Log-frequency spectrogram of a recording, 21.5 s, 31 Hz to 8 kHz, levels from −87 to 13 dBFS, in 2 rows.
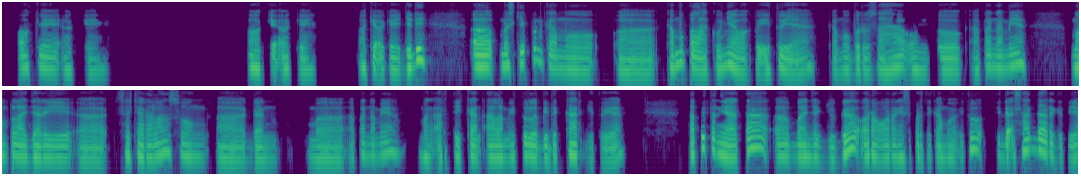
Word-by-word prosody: Oke 110 Hz, -2 st, 0 dB
oke. 95 Hz, -1 st, -8 dB, 1.5 s
Oke 110 Hz, 0 st, 0 dB
oke. 105 Hz, -2 st, -3 dB, 0.5 s
Oke -, -, -2 dB
oke. 105 Hz, -, 0 dB
Jadi, 115 Hz, +10 st, +9 dB, 0.5 s
eee, 120 Hz, -1 st, +9 dB
meskipun 145 Hz, +7 st, +1 dB
kamu, 100 Hz, -4 st, 0 dB, 0.2 s
eee, 90 Hz, -1 st, 0 dB, 0.2 s
kamu 135 Hz, +6 st, +2 dB
pelakunya 110 Hz, +3 st, +3 dB
waktu 95 Hz, +1 st, -1 dB
itu 120 Hz, -, -4 dB
ya, 95 Hz, +6 st, -2 dB
kamu 95 Hz, +1 st, -5 dB
berusaha 100 Hz, +3 st, -1 dB
untuk 95 Hz, 0 st, -1 dB
apa 100 Hz, +5 st, -3 dB
namanya, 125 Hz, +5 st, +1 dB, 0.5 s
mempelajari, 105 Hz, -3 st, +2 dB
eee, 90 Hz, -1 st, -3 dB
secara 110 Hz, -2 st, -1 dB
langsung, 115 Hz, -5 st, -2 dB
eee, 90 Hz, -1 st, -2 dB
dan 95 Hz, 0 st, -2 dB, 0.3 s
me 95 Hz, -1 st, -2 dB
apa 125 Hz, -, -5 dB
namanya, 120 Hz, +4 st, -3 dB, 0.2 s
mengartikan 105 Hz, 0 st, -1 dB
alam 100 Hz, 0 st, +2 dB
itu 105 Hz, +3 st, -3 dB
lebih 105 Hz, -2 st, +3 dB
dekat 115 Hz, +1 st, +2 dB
gitu 90 Hz, -, -10 dB
ya. 90 Hz, +4 st, 0 dB, 0.7 s
Tapi 175 Hz, -, +3 dB
ternyata, 140 Hz, -, +4 dB
eee, 110 Hz, -1 st, +2 dB
banyak 110 Hz, -1 st, +1 dB
juga 130 Hz, -, +4 dB
orang-orang 105 Hz, -2 st, +2 dB
yang -, -, -10 dB
seperti -, -, -5 dB
kamu 100 Hz, 0 st, -3 dB
itu 165 Hz, 0 st, 0 dB
tidak -, -, +3 dB
sadar 155 Hz, -2 st, +4 dB
gitu -, -, -11 dB
105 Hz, 140 wpm, -25 LUFS, 95-115 Hz, 1.5 s, Jadi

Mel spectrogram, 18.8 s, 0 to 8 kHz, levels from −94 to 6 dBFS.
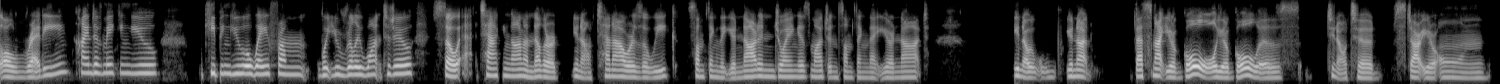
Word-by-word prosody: already 175 Hz, -, +1 dB
kind 285 Hz, -1 st, +1 dB
of 285 Hz, -2 st, +1 dB
making 280 Hz, 0 st, -3 dB
you 275 Hz, +1 st, -1 dB, 0.6 s
keeping 265 Hz, -2 st, -1 dB
you 260 Hz, +1 st, +2 dB
away 255 Hz, 0 st, +5 dB
from 235 Hz, -3 st, -1 dB
what 220 Hz, +2 st, 0 dB
you 230 Hz, +1 st, -3 dB
really 235 Hz, +2 st, +4 dB
want 230 Hz, +1 st, -2 dB
to 255 Hz, -, -4 dB
do, 260 Hz, +2 st, +3 dB, 0.2 s
so, 190 Hz, -4 st, +5 dB
eh, -, -, -3 dB
tacking 210 Hz, -2 st, 0 dB
on 195 Hz, +1 st, +2 dB
another, 170 Hz, -3 st, +1 dB
you 195 Hz, -, -5 dB
know, 150 Hz, -2 st, -4 dB
10 195 Hz, -1 st, -3 dB
hours 170 Hz, -3 st, +2 dB
a 160 Hz, -, -2 dB
week, 170 Hz, +6 st, -5 dB
something 185 Hz, -2 st, -4 dB
that 155 Hz, -1 st, -6 dB
you're 145 Hz, +1 st, -4 dB
not 175 Hz, +4 st, +3 dB
enjoying 180 Hz, -1 st, -2 dB
as 175 Hz, +1 st, -6 dB
much 175 Hz, -1 st, -3 dB
and 160 Hz, 0 st, -8 dB
something 160 Hz, -2 st, -9 dB
that 150 Hz, -2 st, -7 dB
you're 155 Hz, +1 st, -4 dB
not 165 Hz, +2 st, -5 dB, 1.1 s
you 205 Hz, -, +2 dB
know, 155 Hz, -4 st, +2 dB
w 155 Hz, +2 st, -12 dB
you're 190 Hz, 0 st, 0 dB
not 185 Hz, -1 st, +4 dB, 0.6 s
that's 190 Hz, +2 st, +1 dB
not 205 Hz, -1 st, +6 dB
your 165 Hz, -1 st, +1 dB
goal. 165 Hz, 0 st, +6 dB
Your 155 Hz, -2 st, +1 dB
goal 190 Hz, +3 st, +3 dB
is, 150 Hz, +2 st, -4 dB, 0.4 s
to 210 Hz, -, -5 dB
know, 135 Hz, -5 st, -3 dB
to 145 Hz, 0 st, -2 dB, 0.2 s
start 165 Hz, -2 st, 0 dB
your 150 Hz, -1 st, -2 dB
own 150 Hz, -2 st, -8 dB
180 Hz, 180 wpm, -24 LUFS, 160-230 Hz, 1.1 s, not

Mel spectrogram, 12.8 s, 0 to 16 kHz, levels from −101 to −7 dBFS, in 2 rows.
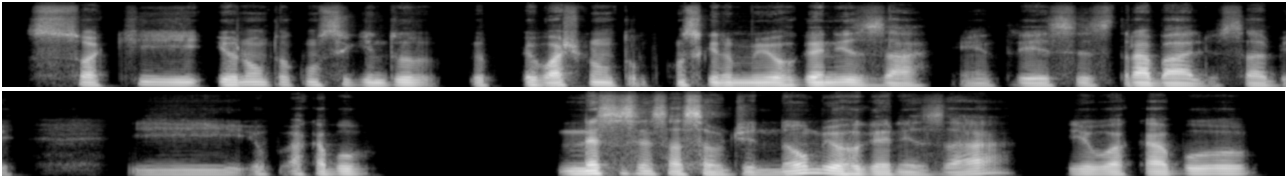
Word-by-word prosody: Só -, -, -2 dB
que 115 Hz, -2 st, -4 dB
eu 115 Hz, -1 st, +3 dB
não 120 Hz, +1 st, +1 dB
estou 115 Hz, 0 st, -8 dB
conseguindo, 110 Hz, -1 st, -3 dB, 0.2 s
eu 105 Hz, -, -7 dB, 0.2 s
eu 105 Hz, -1 st, +2 dB
acho 105 Hz, +1 st, +3 dB
que -, -, -18 dB
não 110 Hz, -, +3 dB
estou 100 Hz, -, -8 dB, 0.2 s
conseguindo 110 Hz, 0 st, -1 dB
me 105 Hz, 0 st, +1 dB
organizar 105 Hz, -3 st, +2 dB
entre 95 Hz, +1 st, -8 dB
esses 95 Hz, +1 st, -6 dB
trabalhos, 95 Hz, -5 st, +2 dB
sabe. 95 Hz, -3 st, -7 dB, 0.5 s
E 90 Hz, -1 st, -11 dB
eu 105 Hz, 0 st, -11 dB
acabo, 105 Hz, -1 st, -3 dB, 0.9 s
nessa 125 Hz, +3 st, +6 dB
sensação 105 Hz, -5 st, +2 dB
de 95 Hz, +2 st, -6 dB
não 105 Hz, +9 st, +3 dB
me 145 Hz, -4 st, +5 dB
organizar, 95 Hz, -, 0 dB, 0.3 s
eu 105 Hz, -1 st, -1 dB
acabo 115 Hz, +2 st, 0 dB
105 Hz, 140 wpm, -26 LUFS, 95-110 Hz, 0.9 s, nessa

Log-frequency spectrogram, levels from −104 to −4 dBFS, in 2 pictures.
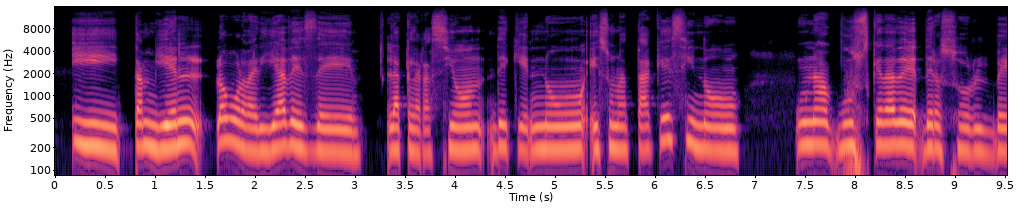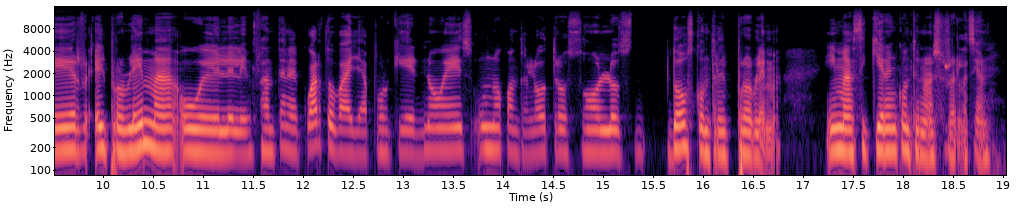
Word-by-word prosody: Y 215 Hz, -6 st, +3 dB
también 210 Hz, +1 st, +5 dB
lo 240 Hz, -, +3 dB
abordaría 200 Hz, -4 st, +2 dB
desde 180 Hz, -5 st, +1 dB, 0.2 s
la 190 Hz, +1 st, +2 dB
aclaración 185 Hz, +1 st, -1 dB
de 205 Hz, +2 st, -1 dB
que 190 Hz, -1 st, -5 dB
no 195 Hz, +1 st, +3 dB
es 195 Hz, +1 st, -2 dB
un 200 Hz, -1 st, +2 dB
ataque, 195 Hz, +6 st, -3 dB
sino 190 Hz, -7 st, 0 dB, 0.5 s
una 220 Hz, +1 st, +3 dB
búsqueda 215 Hz, +2 st, +1 dB
de 220 Hz, -2 st, +5 dB
de 200 Hz, +2 st, 0 dB
resolver 185 Hz, 0 st, -2 dB
el 195 Hz, 0 st, +1 dB
problema, 185 Hz, +1 st, +2 dB
o 180 Hz, 0 st, +1 dB
el 170 Hz, -1 st, -1 dB
el 165 Hz, -1 st, -3 dB
infante 175 Hz, +3 st, -10 dB
en 190 Hz, -, -10 dB
el 175 Hz, -2 st, -10 dB
cuarto, 205 Hz, +1 st, -3 dB
vaya, 165 Hz, -2 st, -6 dB
porque 175 Hz, -1 st, -12 dB
no 185 Hz, +2 st, -9 dB
es 185 Hz, 0 st, -6 dB
uno 190 Hz, 0 st, -5 dB
contra 175 Hz, -3 st, -14 dB
el 165 Hz, -, -17 dB
otro, 180 Hz, 0 st, -10 dB
son 175 Hz, 0 st, -6 dB
los 175 Hz, -1 st, -5 dB, 0.4 s
2 200 Hz, +1 st, 0 dB
contra 170 Hz, -2 st, -4 dB
el 160 Hz, -, -4 dB
problema. 155 Hz, -, -4 dB, 0.4 s
Y 180 Hz, -, 0 dB
más 175 Hz, -2 st, +4 dB
si 195 Hz, -, -7 dB
quieren 180 Hz, +1 st, +2 dB
continuar 170 Hz, -4 st, -3 dB
su -, -, -11 dB
relación. 150 Hz, 0 st, -9 dB
185 Hz, 155 wpm, -33 LUFS, 175-200 Hz, 0.5 s, también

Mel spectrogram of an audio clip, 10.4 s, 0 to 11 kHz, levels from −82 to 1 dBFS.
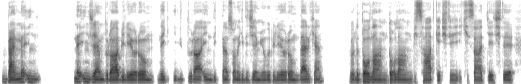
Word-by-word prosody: Ben 105 Hz, -1 st, +4 dB
ne 110 Hz, +1 st, +2 dB
in 105 Hz, -3 st, -4 dB, 0.6 s
ne 115 Hz, -1 st, +1 dB
ineceğim 105 Hz, -3 st, +2 dB
durağı 95 Hz, 0 st, +5 dB
biliyorum, 95 Hz, 0 st, +2 dB
ne 100 Hz, +1 st, 0 dB
gi -, -, -16 dB
i 100 Hz, 0 st, -9 dB
durağı 100 Hz, -2 st, +1 dB
indikten 95 Hz, +1 st, -3 dB
sonra 95 Hz, 0 st, -2 dB
gideceğim 95 Hz, -1 st, -2 dB
yolu 95 Hz, +1 st, -2 dB
biliyorum. 95 Hz, -1 st, 0 dB
Derken, 100 Hz, +3 st, 0 dB, 0.5 s
böyle, 100 Hz, -2 st, -2 dB
dolan 95 Hz, -4 st, +3 dB
dolan 95 Hz, -2 st, +1 dB
1 -, -, -11 dB
saat 90 Hz, -1 st, 0 dB
geçti, 95 Hz, 0 st, -5 dB
2 -, -, -10 dB
saat -, -, -2 dB
geçti. 95 Hz, +1 st, -1 dB
95 Hz, 150 wpm, -26 LUFS, 95-100 Hz, 0.6 s, durağı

